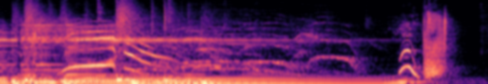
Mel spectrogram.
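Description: A long, loud cartoonish fart sound effect played from a soundboard, buzzing and sputtering for several seconds with wobbling pitch, then a couple of squeaky upward blurts before it cuts off. No talking.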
